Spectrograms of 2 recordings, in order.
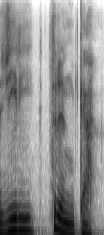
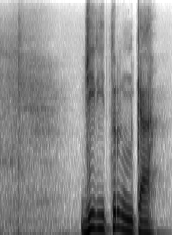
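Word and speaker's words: Jiří Trnka: checoslovaco que se llama Jiri Trunka, este así casi impronunciable porque no tiene, salvo la a del final, no tiene ninguna vocal en el medio. Jiri Trunka, nacido en 1912 y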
